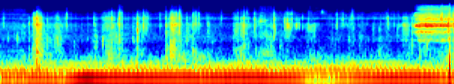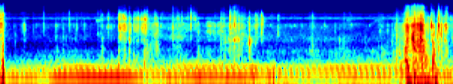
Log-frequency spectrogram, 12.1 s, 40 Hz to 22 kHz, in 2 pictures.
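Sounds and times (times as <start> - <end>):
crunching and scraping on gravel: 0.0 - 12.0
steady low rumble: 0.0 - 12.0
short high-pitched tone: 5.5 - 6.1.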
